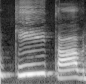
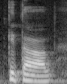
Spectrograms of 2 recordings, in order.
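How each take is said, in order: First: किताब as 'keeee-taab', first vowel drawn out loud and high; wrong long vowel. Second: किताब with a quick short 'i'; correct short vowel. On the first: Teacher shows learners what to avoid, exaggerated long 'kee'. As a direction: stretch the 'i' of किताब into a long 'ee'. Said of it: "नहीं बोलते हैं". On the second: Teacher models a short vowel for learners, quick 'ki'. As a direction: keep the first vowel of किताब brief. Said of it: "हम किताब बोलते हैं". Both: Shown as a demonstration.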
